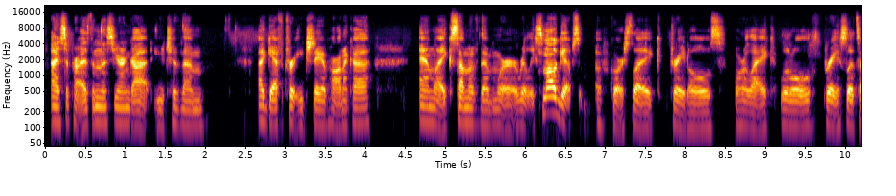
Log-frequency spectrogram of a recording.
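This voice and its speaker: A young man in casual chat, his voice cracking and squeaky, deep and stuffy from a cold, rambling with many ums and likes. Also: fairly bright tone, no echo. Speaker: vlogger. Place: small room indoors.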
